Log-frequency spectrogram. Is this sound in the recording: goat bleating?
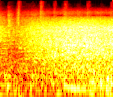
no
